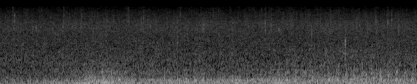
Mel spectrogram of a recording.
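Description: Dense, steady rain hisses over a low rumble of thunder in the video game Deus Ex: Mankind Divided, a constant loud wash of downpour with no talking.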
